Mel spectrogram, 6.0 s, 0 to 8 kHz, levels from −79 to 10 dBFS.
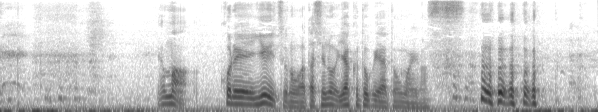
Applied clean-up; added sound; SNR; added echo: none; none; none; none.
